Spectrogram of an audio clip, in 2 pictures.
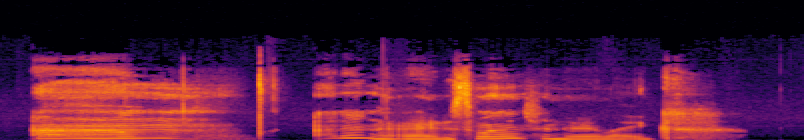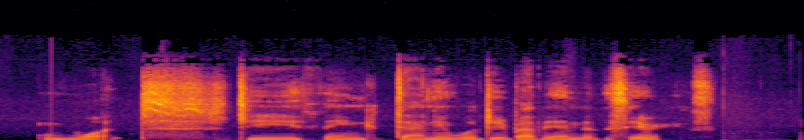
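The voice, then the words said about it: Whispering. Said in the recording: “I have to whisper because it's nighttime here ... keeping the whispering up”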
